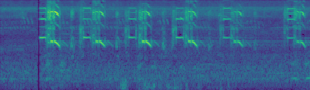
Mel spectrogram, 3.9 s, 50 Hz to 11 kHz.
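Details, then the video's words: Grey francolin, known locally as teetar, calling; a series of loud, sharp, ringing notes with a rising then falling whistled sweep, repeated about every 0.6 seconds, over faint low rumbling background noise. "Beautiful Teetar Bird Sound"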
